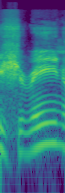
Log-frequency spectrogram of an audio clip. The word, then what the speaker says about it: Shireen: miss well i should i call you shireen or did i pronounce that right yeah you can call me serene that's my name okay this my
